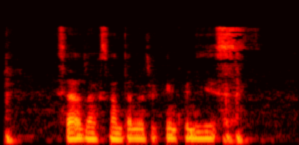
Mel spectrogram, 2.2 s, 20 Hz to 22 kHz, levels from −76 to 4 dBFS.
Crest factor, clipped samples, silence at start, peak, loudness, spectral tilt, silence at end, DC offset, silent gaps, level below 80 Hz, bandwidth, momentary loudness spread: 20 dB; under 0.1%; 0.05 s; -10 dBFS; -29 LUFS; -5.5 dB/octave; 0.35 s; under 0.1%; none; -62 dBFS; 11.5 kHz; 14 LU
